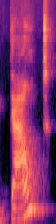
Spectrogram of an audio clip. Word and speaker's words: doubt: to start doubting so see the b is silent okay doubt doubting that after the verb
